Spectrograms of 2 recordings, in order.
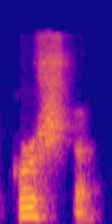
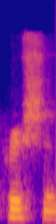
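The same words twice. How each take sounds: First: The first syllable has an 'ru' vowel sound. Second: The first syllable has an 'ri' vowel sound. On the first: "in South India we hear sometimes ... they say Krishna" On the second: "instead of saying Krishna"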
